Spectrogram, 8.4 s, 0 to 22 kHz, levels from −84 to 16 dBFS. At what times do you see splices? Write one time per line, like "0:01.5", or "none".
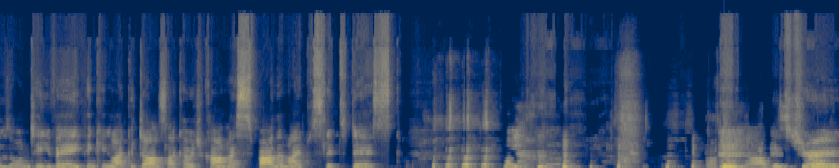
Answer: none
